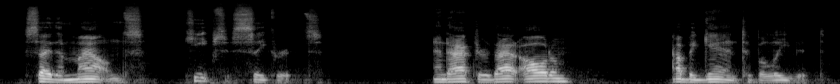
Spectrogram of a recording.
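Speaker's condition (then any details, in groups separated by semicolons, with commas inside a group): No condition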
